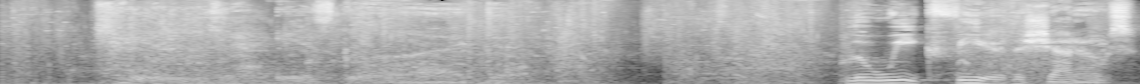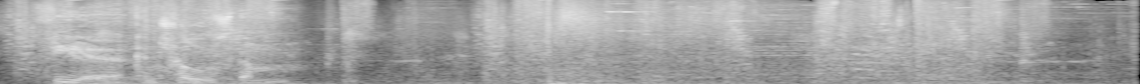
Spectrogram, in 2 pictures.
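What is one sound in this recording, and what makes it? Magical blasts and sword strikes clash in a fight between fantasy characters.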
